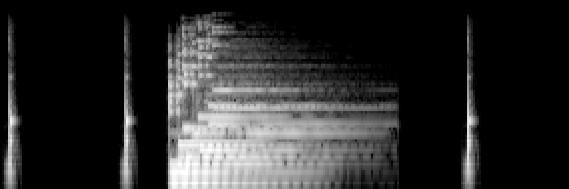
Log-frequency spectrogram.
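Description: A bright chiming jingle plays as a level is completed.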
